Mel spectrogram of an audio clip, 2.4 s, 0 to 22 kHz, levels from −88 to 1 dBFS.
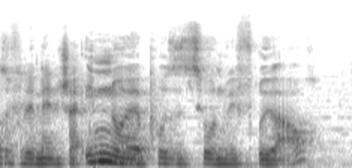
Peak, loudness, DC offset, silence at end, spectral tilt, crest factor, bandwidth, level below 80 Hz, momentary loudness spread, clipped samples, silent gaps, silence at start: -12 dBFS; -29 LUFS; under 0.1%; 0.25 s; -6.5 dB/octave; 18 dB; 12 kHz; -62 dBFS; 10 LU; under 0.1%; none; 0 s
